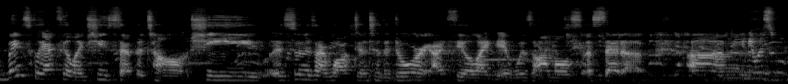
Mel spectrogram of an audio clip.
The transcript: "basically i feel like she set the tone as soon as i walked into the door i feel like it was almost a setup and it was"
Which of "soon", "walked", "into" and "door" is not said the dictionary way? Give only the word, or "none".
none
